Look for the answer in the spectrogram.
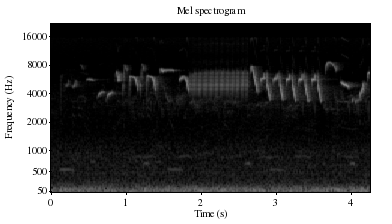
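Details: Singing from a tree at Wicken Fen, around 15 m away, a Eurasian wren recorded by phone, telescope and shotgun mic delivers high chirps, a sustained shimmering trill, then a fast series of descending whistled notes.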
